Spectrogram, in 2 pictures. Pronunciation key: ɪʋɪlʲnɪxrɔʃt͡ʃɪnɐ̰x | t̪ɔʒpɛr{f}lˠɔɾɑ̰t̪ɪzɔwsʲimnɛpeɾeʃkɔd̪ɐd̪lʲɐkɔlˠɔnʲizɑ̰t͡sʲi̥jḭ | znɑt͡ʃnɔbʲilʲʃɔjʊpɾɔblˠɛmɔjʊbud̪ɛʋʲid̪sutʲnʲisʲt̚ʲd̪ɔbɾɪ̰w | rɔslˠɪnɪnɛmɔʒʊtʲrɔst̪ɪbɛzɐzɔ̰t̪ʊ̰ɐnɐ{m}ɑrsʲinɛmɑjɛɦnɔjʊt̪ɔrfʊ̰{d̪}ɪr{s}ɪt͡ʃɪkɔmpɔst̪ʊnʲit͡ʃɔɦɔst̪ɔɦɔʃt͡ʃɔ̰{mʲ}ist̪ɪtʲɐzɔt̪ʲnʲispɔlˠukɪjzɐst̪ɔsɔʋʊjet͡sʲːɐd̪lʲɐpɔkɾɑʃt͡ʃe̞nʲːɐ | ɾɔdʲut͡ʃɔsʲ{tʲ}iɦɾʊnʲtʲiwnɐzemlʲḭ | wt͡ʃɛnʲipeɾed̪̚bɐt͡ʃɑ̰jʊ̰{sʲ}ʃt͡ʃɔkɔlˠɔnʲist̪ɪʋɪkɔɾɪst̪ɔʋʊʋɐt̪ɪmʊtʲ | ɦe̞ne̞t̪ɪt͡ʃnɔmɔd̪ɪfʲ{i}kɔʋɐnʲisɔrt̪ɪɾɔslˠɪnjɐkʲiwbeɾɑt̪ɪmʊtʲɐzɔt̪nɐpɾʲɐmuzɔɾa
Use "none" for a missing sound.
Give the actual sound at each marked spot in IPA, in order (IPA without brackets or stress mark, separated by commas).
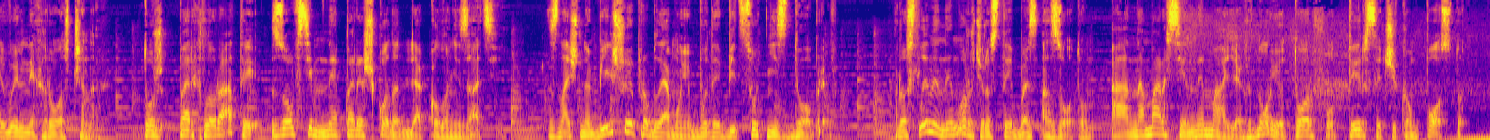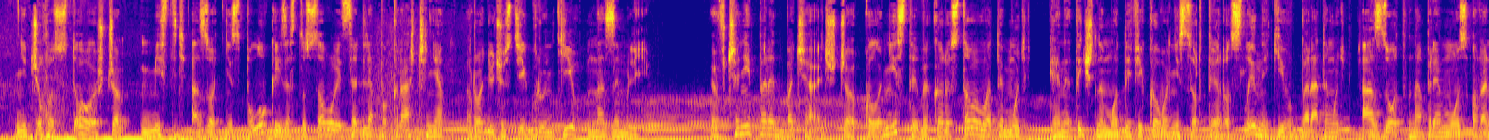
x, m, t̪, s, mʲ, tʲ, tʲ, i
